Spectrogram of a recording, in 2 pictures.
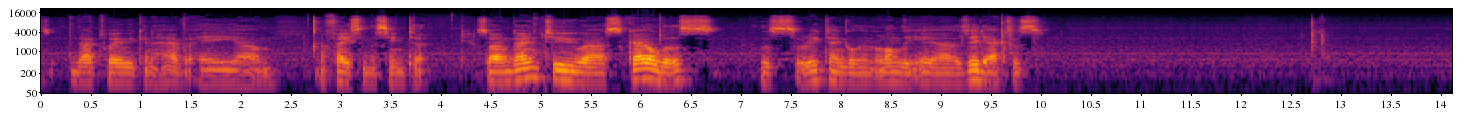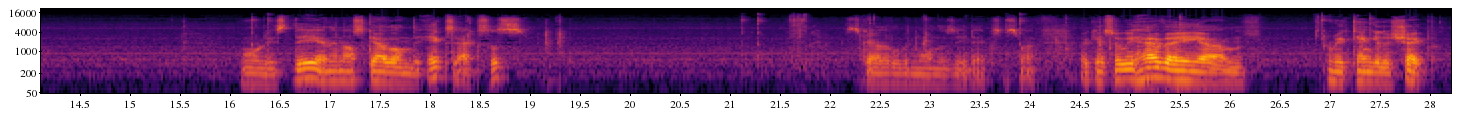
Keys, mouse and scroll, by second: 11.1 s, 18.1-19.8 drag, 19.8 s, 23.1 click, 24.2 s, 25.7 click, 25.8 Tab, 26.4 Tab.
